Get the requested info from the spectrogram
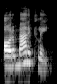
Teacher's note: we will soften up the T as well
